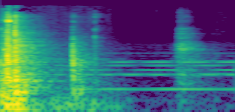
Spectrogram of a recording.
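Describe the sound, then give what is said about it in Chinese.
A front door is hurriedly opened in winter after the doorbell rang several times: a sharp latch clunk, a second thud and a lighter click, then a thin lingering hum and a soft final bump. No voices are heard. “我犹豫了一下，只能把衣服穿上，急匆匆跑过去，把大门打开了。”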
